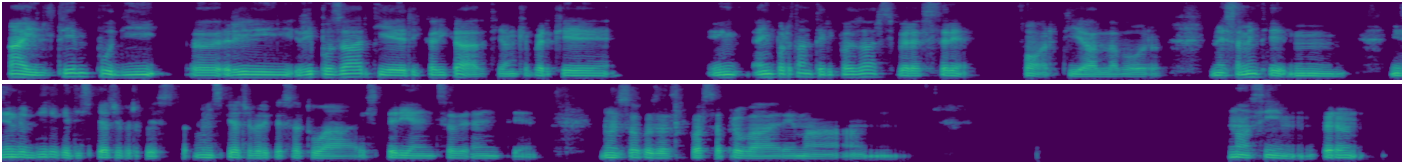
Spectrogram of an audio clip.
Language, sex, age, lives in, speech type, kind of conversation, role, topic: Italian, male, 18-19, Italy, conversation, unstructured, none, Come ti prepari prima di una negoziazione importante al lavoro?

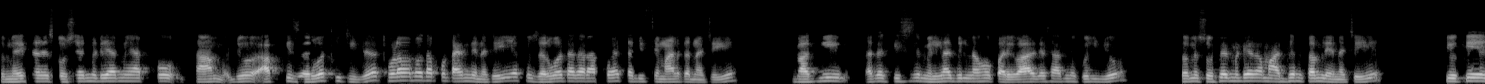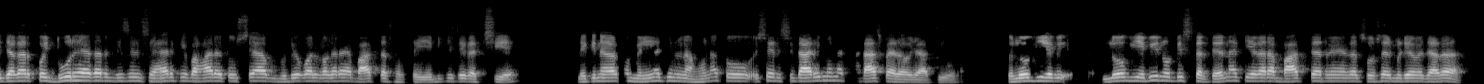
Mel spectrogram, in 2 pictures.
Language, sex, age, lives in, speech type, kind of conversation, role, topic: Hindi, male, 18-19, India, conversation, unstructured, none, क्या आपको लगता है कि सामाजिक माध्यमों ने हमारे रिश्तों को कैसे बदला है?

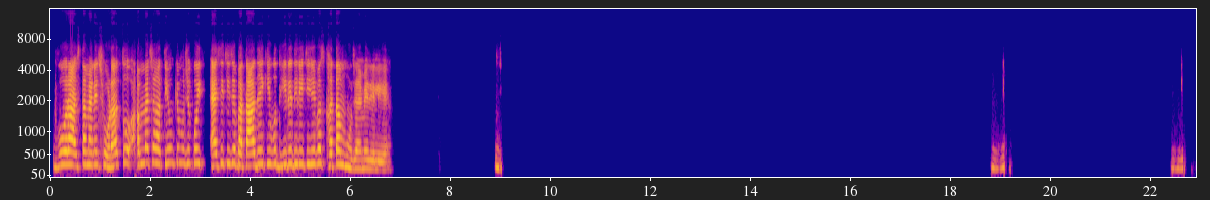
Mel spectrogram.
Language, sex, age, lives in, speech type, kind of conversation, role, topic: Hindi, female, 20-24, India, conversation, advice, user, क्या आपको रात में नियमित समय पर सोने में असफलता महसूस होती है?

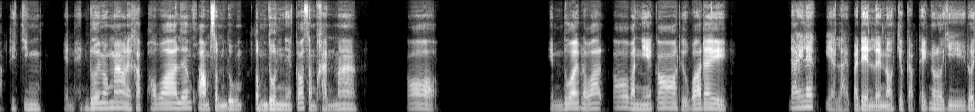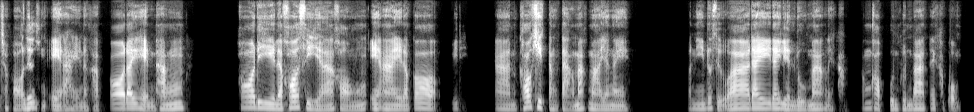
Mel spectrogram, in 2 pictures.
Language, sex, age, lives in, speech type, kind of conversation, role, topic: Thai, male, 20-24, Thailand, conversation, unstructured, none, เทคโนโลยีเปลี่ยนวิถีชีวิตของคุณไปอย่างไรบ้าง?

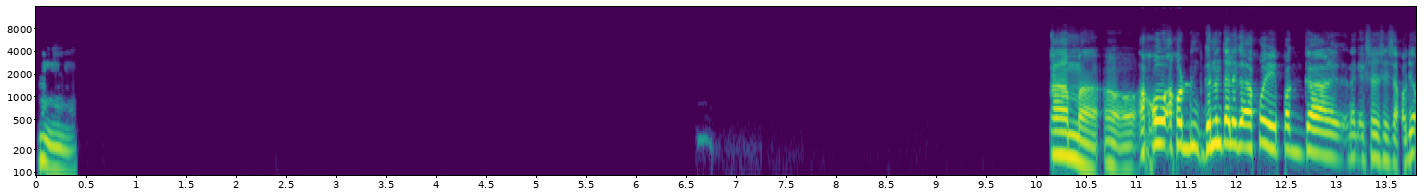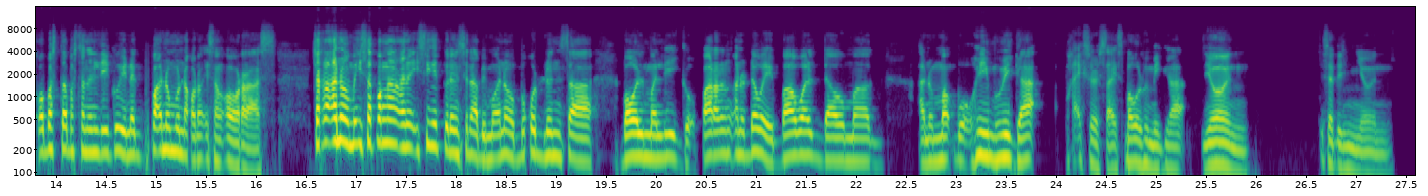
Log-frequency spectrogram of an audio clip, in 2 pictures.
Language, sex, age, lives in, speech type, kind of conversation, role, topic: Filipino, male, 30-34, Philippines, conversation, unstructured, none, Ano ang palagay mo sa mga taong hindi naliligo araw-araw?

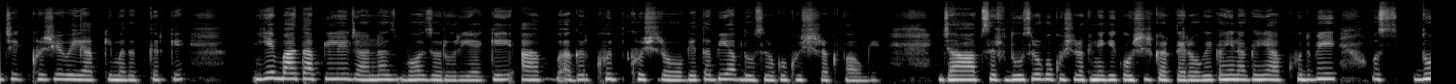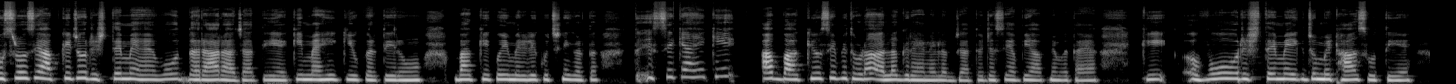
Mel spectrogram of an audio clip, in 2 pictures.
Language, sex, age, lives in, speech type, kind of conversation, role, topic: Hindi, female, 20-24, India, conversation, advice, advisor, मैं दूसरों को खुश करने के लिए ‘ना’ कहने में कठिनाई और अपनी सीमाएँ तय न कर पाने की समस्या से कैसे निपटूँ?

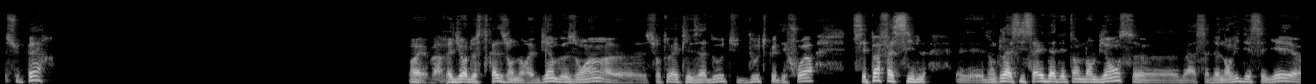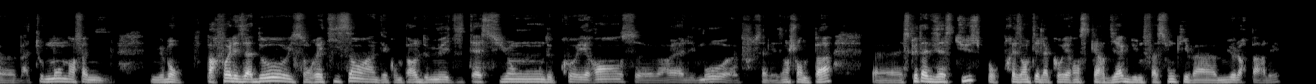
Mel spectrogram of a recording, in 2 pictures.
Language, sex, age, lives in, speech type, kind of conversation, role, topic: French, male, 40-44, France, read, expert-assistant, asker, Comment trouver un bon équilibre entre s’informer et se préserver face aux actualités ?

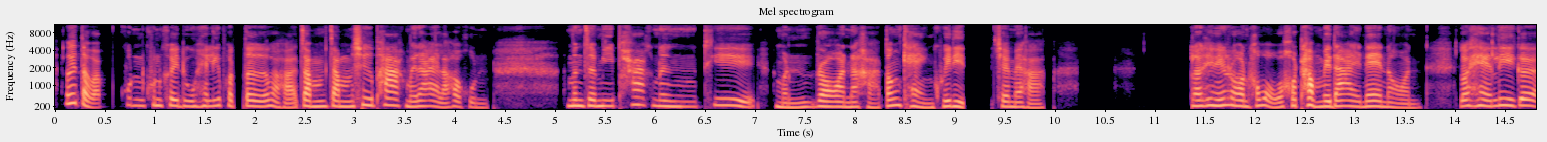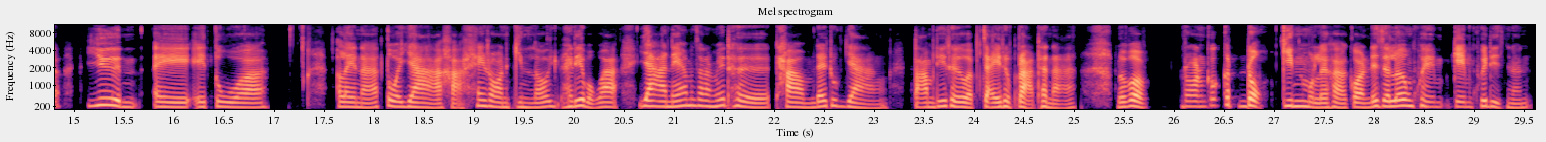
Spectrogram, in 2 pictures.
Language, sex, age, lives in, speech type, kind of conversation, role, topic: Thai, female, 25-29, Thailand, conversation, unstructured, none, ในสถานการณ์แบบไหนที่คุณคิดว่าการโกหกเป็นเรื่องที่ยอมรับได้?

